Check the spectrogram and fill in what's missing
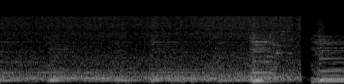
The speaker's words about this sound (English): The wind whisking through the trees.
